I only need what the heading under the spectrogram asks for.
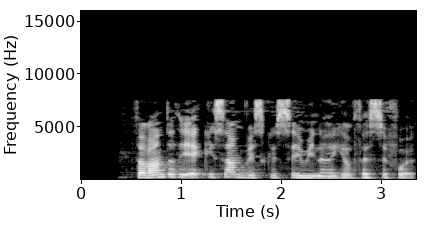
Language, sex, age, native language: Icelandic, female, 30-39, German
